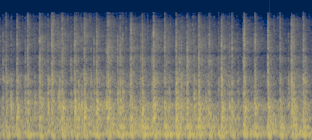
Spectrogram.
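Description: A suspense sound effect for a big reveal: a fast, evenly repeating drumroll-like rattle.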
